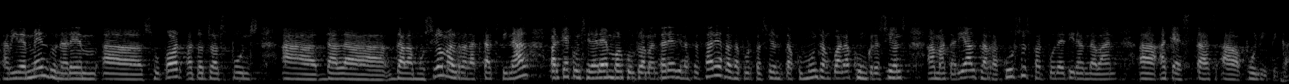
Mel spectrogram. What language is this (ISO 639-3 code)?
cat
